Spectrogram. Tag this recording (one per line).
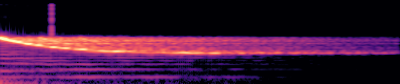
resonance
lead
